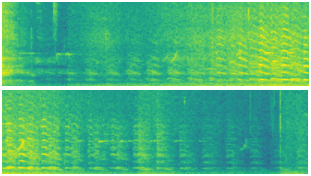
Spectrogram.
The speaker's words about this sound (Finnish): Ja saapui Vartiosaaren kevään ensimmäinen joutsen pari. Joo, ne täällä viettää mielellään Reposalmessa aikaa. Piti ihan keskeyttää ajatus kuunnellakseen tätä luonnon ääntä.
